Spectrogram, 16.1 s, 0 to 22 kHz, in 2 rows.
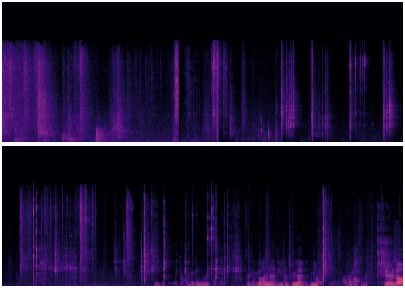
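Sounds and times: small parts clattering on concrete: 2.4s - 13.0s, 14.4s - 14.7s, 15.4s - 16.0s.

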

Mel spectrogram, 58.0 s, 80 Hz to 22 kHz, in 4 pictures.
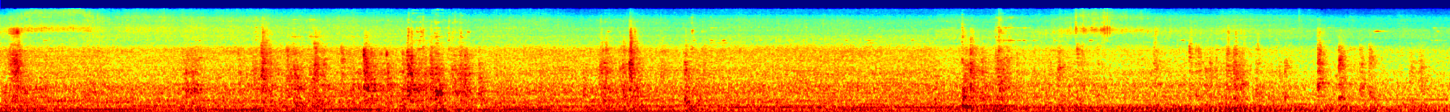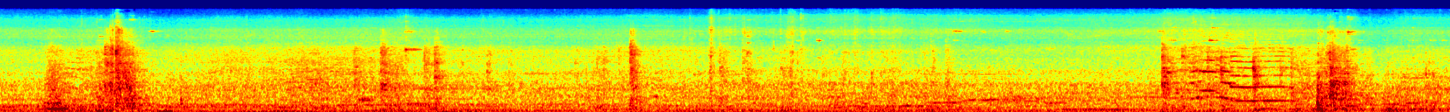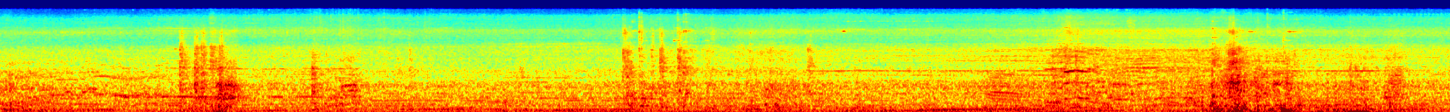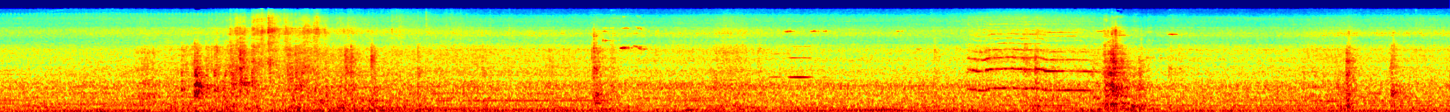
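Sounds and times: excavator diesel engine running: 0.0s - 58.0s
brief squealing tone: 51.2s - 51.8s, 53.2s - 54.6s.

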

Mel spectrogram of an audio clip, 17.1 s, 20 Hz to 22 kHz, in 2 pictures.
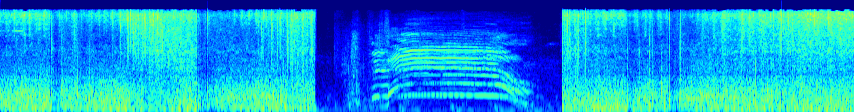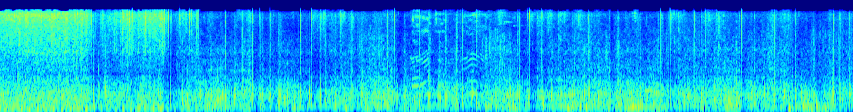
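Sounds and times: firecrackers and fireworks banging: 0.0s - 4.5s, 5.6s - 17.0s
drawn-out voice: 12.6s - 13.5s.

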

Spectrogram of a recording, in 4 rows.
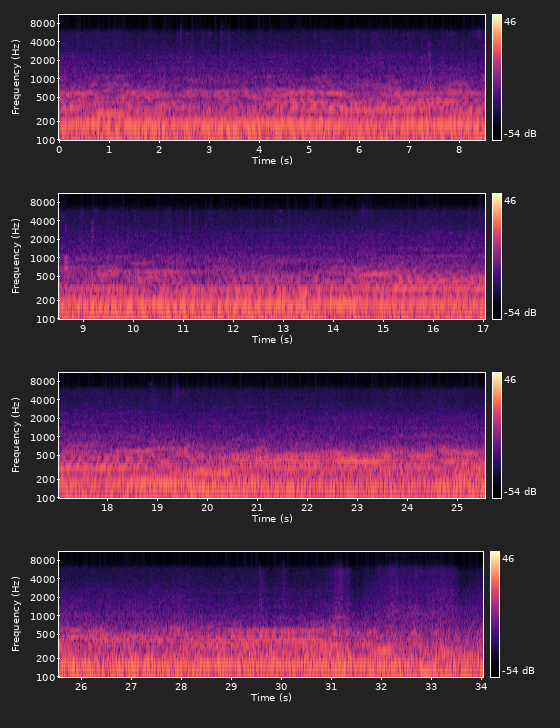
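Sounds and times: diesel engine running: 0.0s - 34.0s.

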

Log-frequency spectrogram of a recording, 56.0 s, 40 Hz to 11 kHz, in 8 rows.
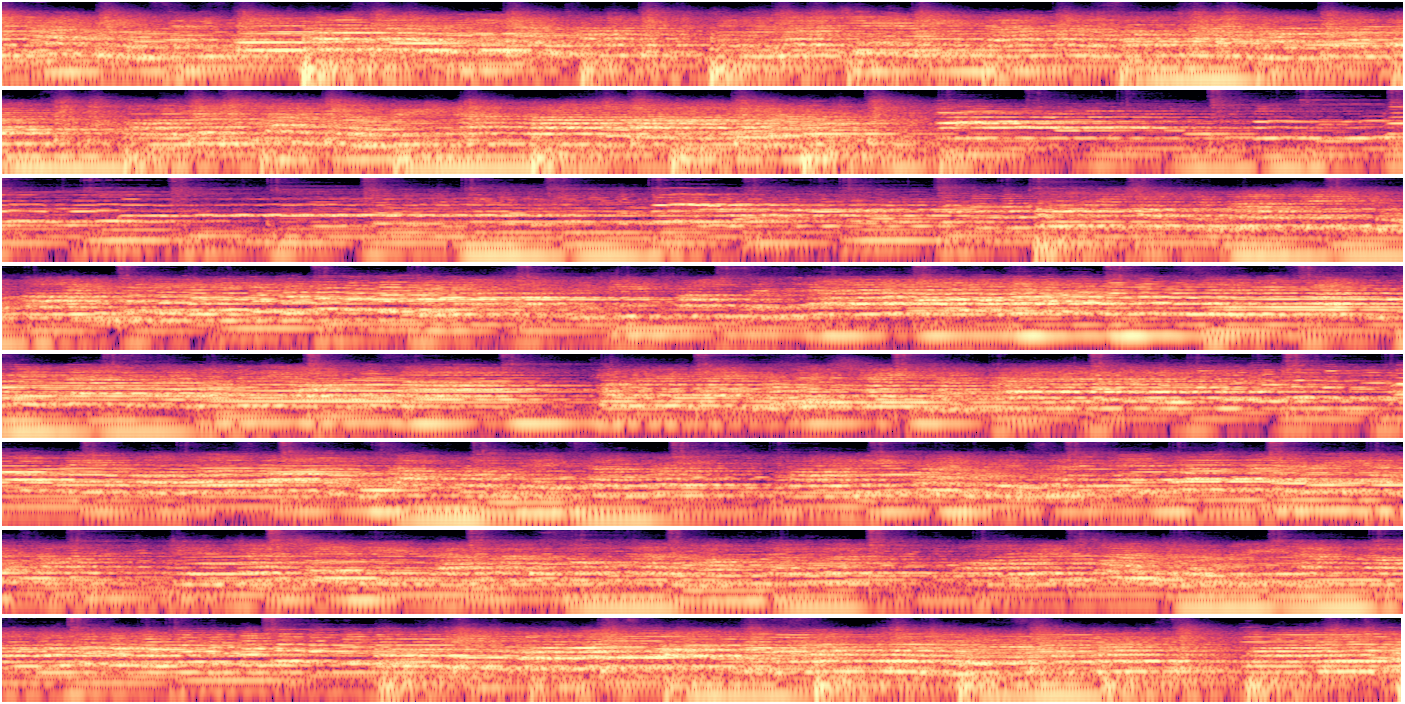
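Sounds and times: children's choir singing: 0.0s - 12.7s, 16.2s - 56.0s
orchestra playing: 0.0s - 56.0s.

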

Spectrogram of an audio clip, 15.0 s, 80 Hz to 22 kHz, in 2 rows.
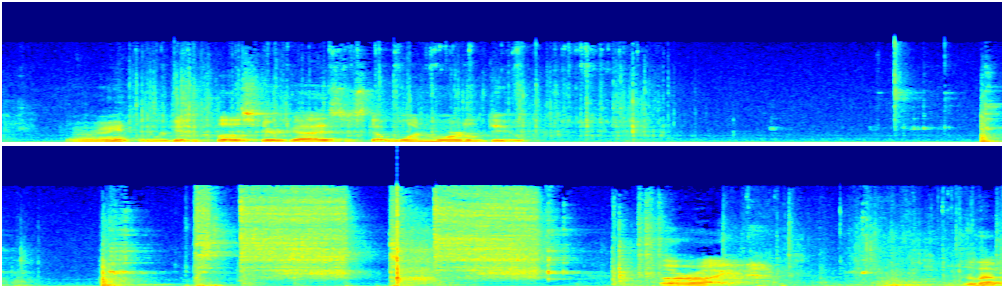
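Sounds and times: rivet gun air hiss: 9.0s - 11.7s.

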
